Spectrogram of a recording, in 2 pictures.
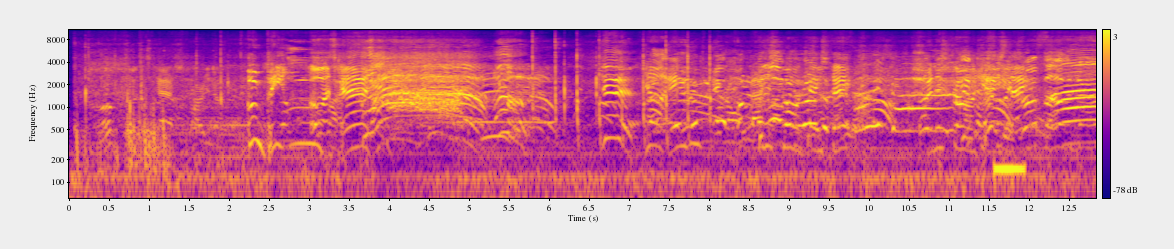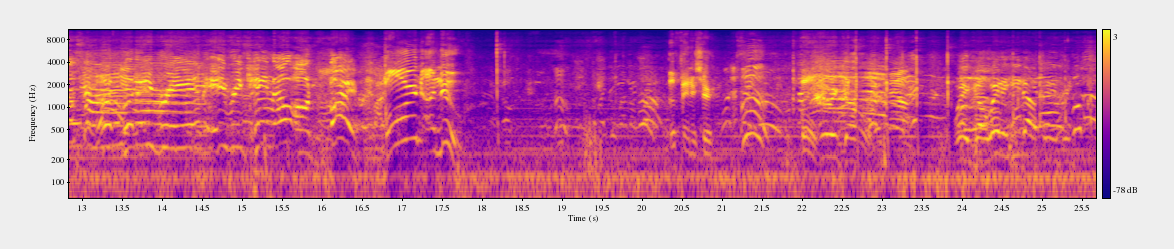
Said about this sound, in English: You can hear it where he's tossing into the end zone and they go crazy, all the other campers and coaches that are involved.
